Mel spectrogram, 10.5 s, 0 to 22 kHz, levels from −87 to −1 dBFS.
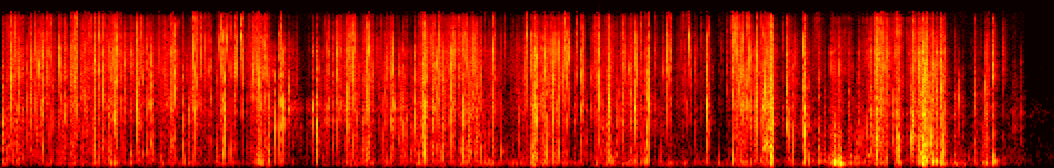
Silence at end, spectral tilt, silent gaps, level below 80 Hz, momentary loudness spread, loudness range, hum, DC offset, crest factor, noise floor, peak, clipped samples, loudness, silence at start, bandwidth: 0.5 s; -1 dB/octave; none; -66 dBFS; 8 LU; 2 LU; none; under 0.1%; 26 dB; -55 dBFS; 0 dBFS; under 0.1%; -24 LUFS; 0 s; 17 kHz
